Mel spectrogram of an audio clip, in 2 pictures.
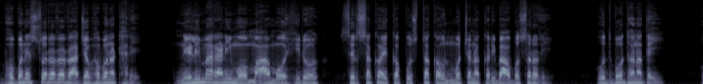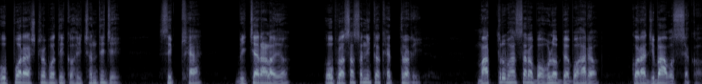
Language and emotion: Odia, neutral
